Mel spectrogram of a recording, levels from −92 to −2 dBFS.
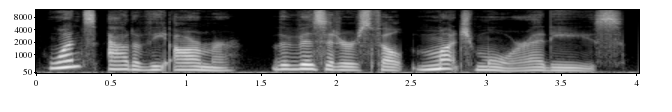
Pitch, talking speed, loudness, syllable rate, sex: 190 Hz, 180 wpm, -19 LUFS, 4.2 syllables/s, female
